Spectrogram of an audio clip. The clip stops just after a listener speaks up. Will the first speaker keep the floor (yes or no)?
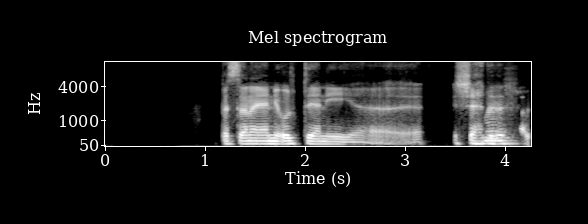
yes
